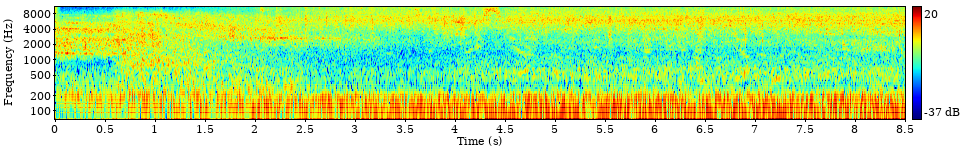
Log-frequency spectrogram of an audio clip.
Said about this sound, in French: Mayday Airlines, le cockpit.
